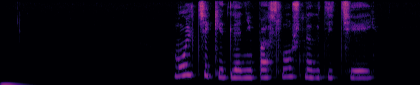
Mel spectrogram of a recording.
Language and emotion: Russian, neutral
